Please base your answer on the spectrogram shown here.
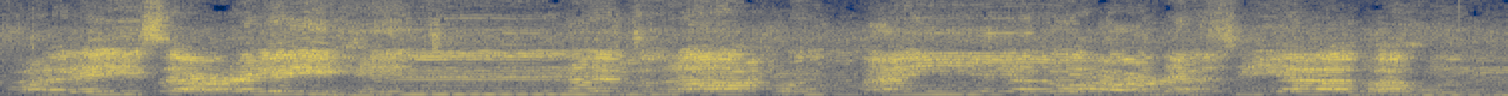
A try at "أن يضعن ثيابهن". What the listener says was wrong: اب یضعنا پڑھنے کی کوشش نہیں کرنی. أن يضعن ثيابهن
